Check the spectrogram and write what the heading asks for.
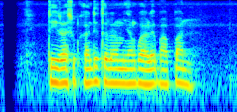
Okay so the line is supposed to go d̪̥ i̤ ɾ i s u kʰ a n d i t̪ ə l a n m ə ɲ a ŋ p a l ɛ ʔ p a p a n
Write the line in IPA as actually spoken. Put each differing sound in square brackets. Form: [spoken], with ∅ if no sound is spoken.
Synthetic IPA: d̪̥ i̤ ɾ [a] s u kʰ a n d i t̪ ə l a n m ə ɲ a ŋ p a l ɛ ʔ p a p a n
